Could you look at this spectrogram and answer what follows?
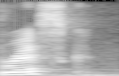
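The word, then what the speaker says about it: RISC: risk V okay okay typically pronounced risk and arm that makes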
